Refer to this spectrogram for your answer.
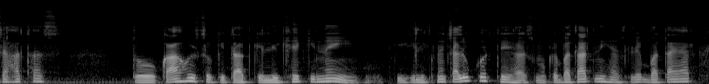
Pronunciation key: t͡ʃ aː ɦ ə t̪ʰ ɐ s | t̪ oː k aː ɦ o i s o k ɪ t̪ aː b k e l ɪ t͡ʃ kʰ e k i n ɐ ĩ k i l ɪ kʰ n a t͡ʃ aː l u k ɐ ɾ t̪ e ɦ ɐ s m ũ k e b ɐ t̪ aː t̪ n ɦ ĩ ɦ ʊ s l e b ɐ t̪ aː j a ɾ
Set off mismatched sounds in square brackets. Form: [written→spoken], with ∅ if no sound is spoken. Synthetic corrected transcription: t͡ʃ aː ɦ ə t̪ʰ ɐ s | t̪ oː k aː ɦ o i s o k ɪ t̪ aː b k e l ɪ [t͡ʃ→∅] kʰ e k i n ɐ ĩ k i l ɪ kʰ n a t͡ʃ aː l u k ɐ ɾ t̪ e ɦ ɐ s m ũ k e b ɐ t̪ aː t̪ n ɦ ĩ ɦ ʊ s l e b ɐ t̪ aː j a ɾ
